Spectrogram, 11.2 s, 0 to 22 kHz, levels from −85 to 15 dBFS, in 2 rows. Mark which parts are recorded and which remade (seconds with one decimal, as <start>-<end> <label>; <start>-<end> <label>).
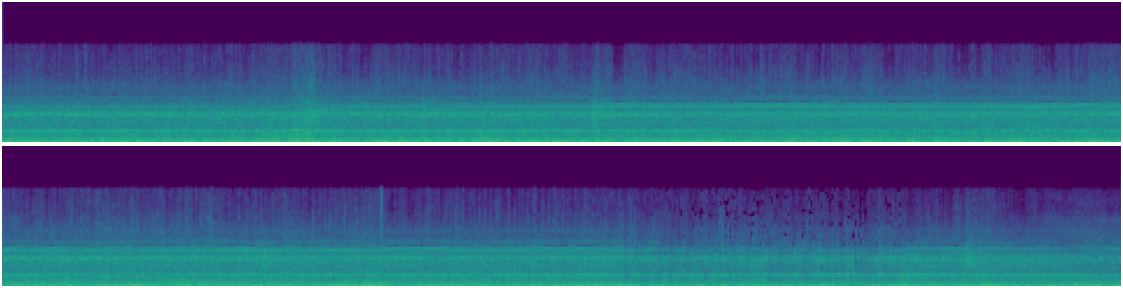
0.0-8.7 recorded; 8.7-10.1 remade; 10.1-11.2 recorded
